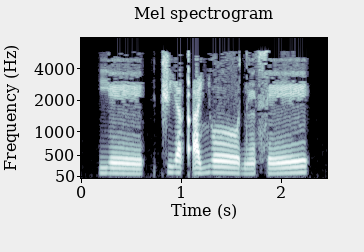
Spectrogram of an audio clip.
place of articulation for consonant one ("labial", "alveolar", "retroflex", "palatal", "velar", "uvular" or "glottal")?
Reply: palatal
